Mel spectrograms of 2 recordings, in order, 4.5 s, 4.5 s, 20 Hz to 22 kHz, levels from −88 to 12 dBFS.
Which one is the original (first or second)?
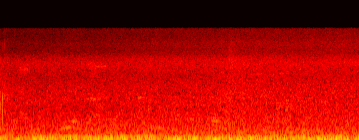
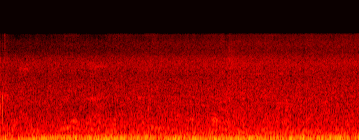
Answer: first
